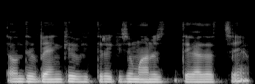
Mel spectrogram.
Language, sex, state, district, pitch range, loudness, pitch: Bengali, male, West Bengal, Alipurduar, 115-130 Hz, -17 LUFS, 120 Hz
